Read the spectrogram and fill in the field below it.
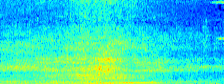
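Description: A train rumbles loudly while moving.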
